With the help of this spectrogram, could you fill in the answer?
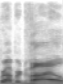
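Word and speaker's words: Robert Weil: a huge seller but uh we really like robert vile they are a super family producer uh remember it's spelled w-e-i-l i know i'm really looking forward to saying looking forward to it robert viall uh pronouncing all of these so that's fun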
